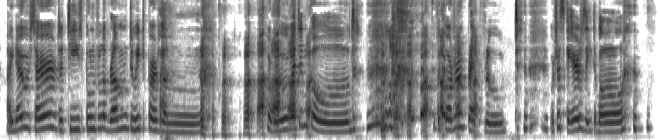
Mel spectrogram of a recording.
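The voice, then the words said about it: Put-on old sea captain accent. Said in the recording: “What is that accent? ... the bounty approach to the character ... That's the most definable accent I could remember.”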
